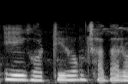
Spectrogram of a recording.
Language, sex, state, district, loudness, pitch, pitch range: Bengali, female, West Bengal, Alipurduar, -14 LUFS, 205 Hz, 135-210 Hz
